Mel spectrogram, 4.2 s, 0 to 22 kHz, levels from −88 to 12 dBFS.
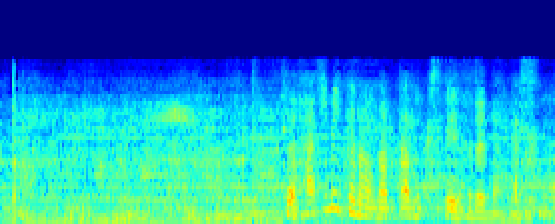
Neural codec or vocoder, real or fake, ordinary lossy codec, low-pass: codec, 24 kHz, 1 kbps, SNAC; fake; MP3, 32 kbps; 7.2 kHz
